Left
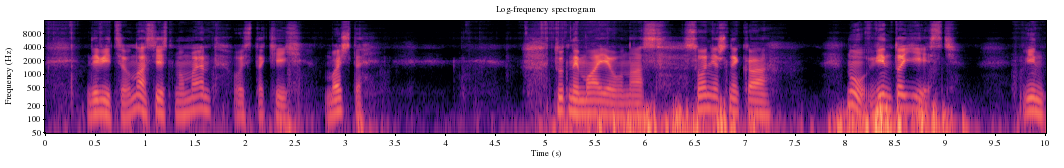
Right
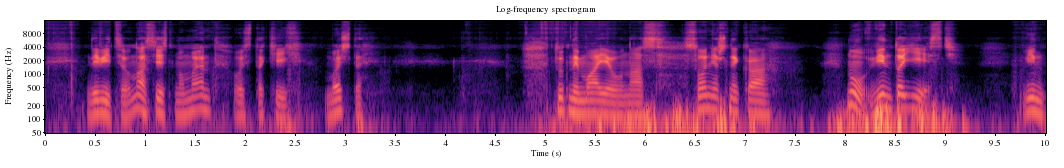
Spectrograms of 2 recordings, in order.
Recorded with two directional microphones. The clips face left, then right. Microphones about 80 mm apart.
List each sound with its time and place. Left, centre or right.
0.4 s speech: left
2.4 s speech: left
4.8 s speech: left
7.2 s a sound: centre
8.3 s speech: left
